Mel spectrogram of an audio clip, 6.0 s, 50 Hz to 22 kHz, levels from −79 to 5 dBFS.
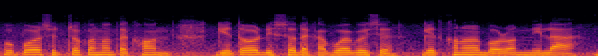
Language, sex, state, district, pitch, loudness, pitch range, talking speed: Assamese, male, Assam, Hailakandi, 145 Hz, -15 LUFS, 140-155 Hz, 130 wpm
